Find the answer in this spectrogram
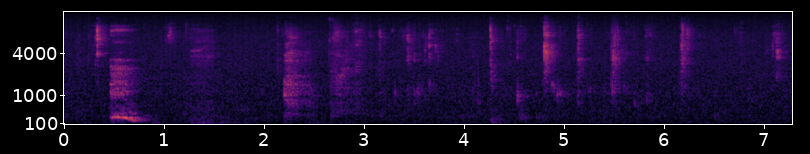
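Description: Close-miked eating sounds from a person chewing boiled egg dipped in chutney, eaten by hand: wet chewing, squelches and lip smacks heard as a string of sharp clicks at uneven intervals. A louder wet sound comes about half a second in.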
